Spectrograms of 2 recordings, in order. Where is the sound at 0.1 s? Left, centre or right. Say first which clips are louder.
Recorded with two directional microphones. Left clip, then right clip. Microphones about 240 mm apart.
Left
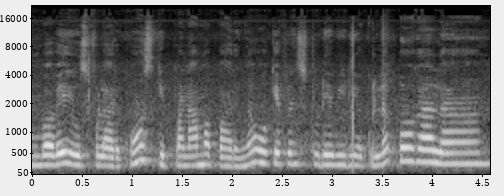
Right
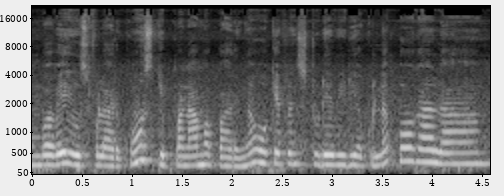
Left 4 dB; centre.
